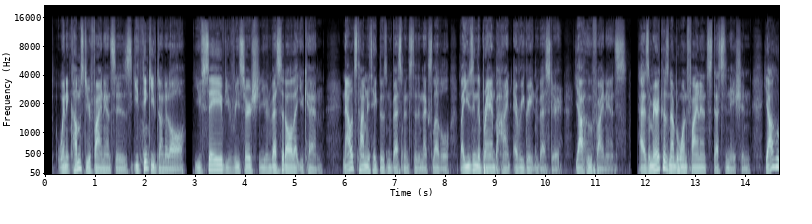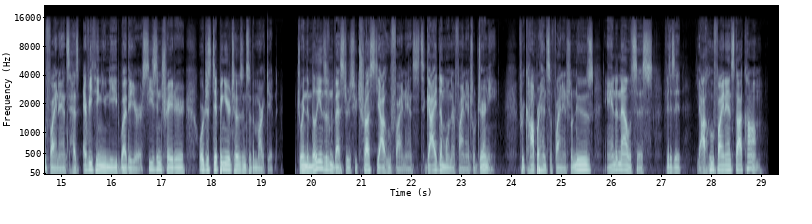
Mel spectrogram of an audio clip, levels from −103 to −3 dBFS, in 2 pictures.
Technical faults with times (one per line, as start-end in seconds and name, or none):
16.23 dropped samples
17.08 dropped samples
21.95 dropped samples
23.02 dropped samples
27.15-27.22 frames out of order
